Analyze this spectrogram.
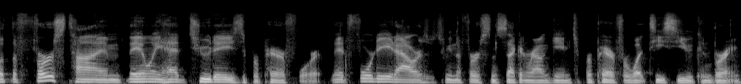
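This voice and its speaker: In a normal speaking voice with an American accent, a man talks at a fairly quick pace with hardly any pauses, a fairly low pitch and ordinary pitch variation, on a very clean recording with a silent background and a dry, close sound with no echo. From Philadelphia. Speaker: sports betting editor. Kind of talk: podcast sports betting discussion.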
